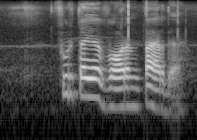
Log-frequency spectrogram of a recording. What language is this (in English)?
Afrikaans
